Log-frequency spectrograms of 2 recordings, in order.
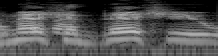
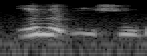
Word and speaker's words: Inabishu: And actually, it's Inabishu. That's the pronunciation that I was given by linguists in the Native American storyteller communities. It's actually pronounced Inabishu because the spellings and the letters used don't always match up to how it's pronounced.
